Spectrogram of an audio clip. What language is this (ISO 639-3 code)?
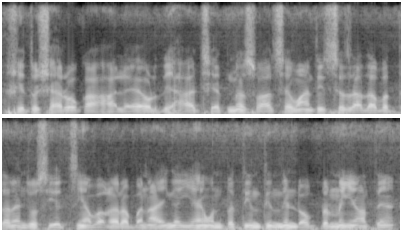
urd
